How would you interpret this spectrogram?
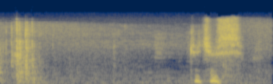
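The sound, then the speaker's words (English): A brief rattle near the start, then after a quiet pause a louder creak and scrape as the door of a bare, vacant room swings open on its own, with no one talking. “The door opened by itself.”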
